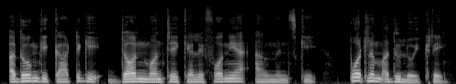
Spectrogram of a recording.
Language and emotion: Manipuri, neutral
